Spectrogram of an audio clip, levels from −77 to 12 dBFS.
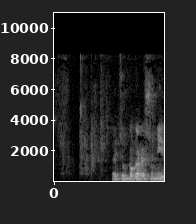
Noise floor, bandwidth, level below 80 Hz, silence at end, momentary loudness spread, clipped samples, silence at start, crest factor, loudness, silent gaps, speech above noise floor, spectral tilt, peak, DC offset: -49 dBFS; 8.8 kHz; -58 dBFS; 0 s; 20 LU; under 0.1%; 0.1 s; 20 dB; -23 LUFS; none; 27 dB; -5.5 dB/octave; -6 dBFS; under 0.1%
